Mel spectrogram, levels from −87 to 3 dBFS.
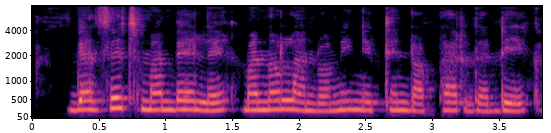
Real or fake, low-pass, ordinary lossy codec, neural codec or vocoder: fake; none; none; codec, 16 kHz, 4.8 kbps, FACodec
